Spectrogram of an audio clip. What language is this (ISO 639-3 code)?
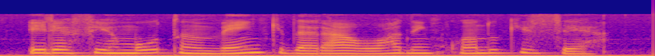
por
